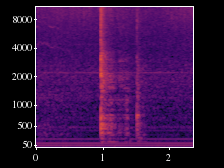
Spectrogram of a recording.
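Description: Two soft clicks over a low steady hum, one about a second in and a fainter one half a second later: handling noise from fingers bending the hooked end of a thin wire stem wrapped in green yarn.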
